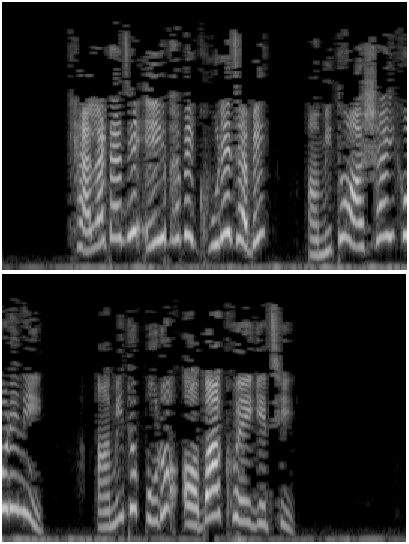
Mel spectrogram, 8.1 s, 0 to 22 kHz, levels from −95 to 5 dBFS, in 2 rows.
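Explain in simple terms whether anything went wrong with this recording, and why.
Heavy WMA compression likely squeezed this speech throughout, so it sounds ringing and washy, with hiss that swells alongside it and the top end cut off near 16 kHz.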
